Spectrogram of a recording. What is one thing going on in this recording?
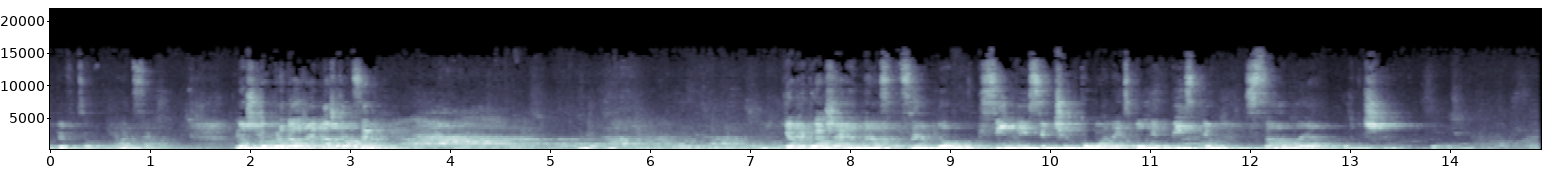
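A young woman speaks with animation through a microphone in a large echoing hall.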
